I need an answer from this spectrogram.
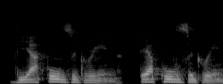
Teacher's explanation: So you can quite clearly hear that the S is pronounced with R. It sounds like SAR.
